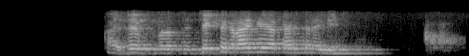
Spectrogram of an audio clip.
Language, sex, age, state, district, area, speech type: Hindi, male, 30-45, Uttar Pradesh, Sitapur, rural, conversation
